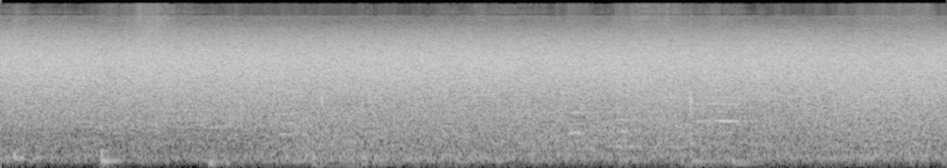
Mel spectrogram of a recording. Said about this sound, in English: there's also that river leading down to the other side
